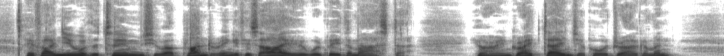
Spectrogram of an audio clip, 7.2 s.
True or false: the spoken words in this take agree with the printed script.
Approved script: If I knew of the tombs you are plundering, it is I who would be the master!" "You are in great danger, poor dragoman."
true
